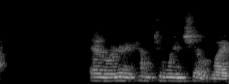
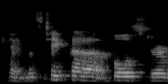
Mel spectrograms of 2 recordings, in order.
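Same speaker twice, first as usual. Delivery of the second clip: usual speaking voice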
